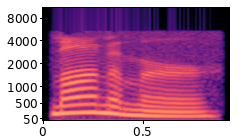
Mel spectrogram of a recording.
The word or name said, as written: monomer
